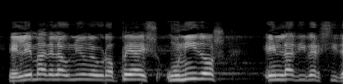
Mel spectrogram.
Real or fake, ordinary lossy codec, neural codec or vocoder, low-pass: real; none; none; none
